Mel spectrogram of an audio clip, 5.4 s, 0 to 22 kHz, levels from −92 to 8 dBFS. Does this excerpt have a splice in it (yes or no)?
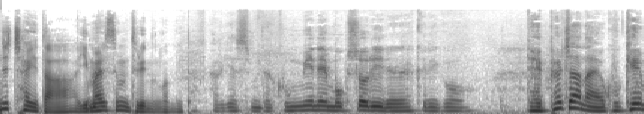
yes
